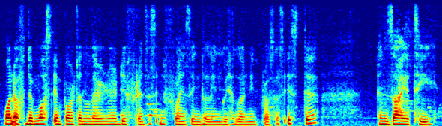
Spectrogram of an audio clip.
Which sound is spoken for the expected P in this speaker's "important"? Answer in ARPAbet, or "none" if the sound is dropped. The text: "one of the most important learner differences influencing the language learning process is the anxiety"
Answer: P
